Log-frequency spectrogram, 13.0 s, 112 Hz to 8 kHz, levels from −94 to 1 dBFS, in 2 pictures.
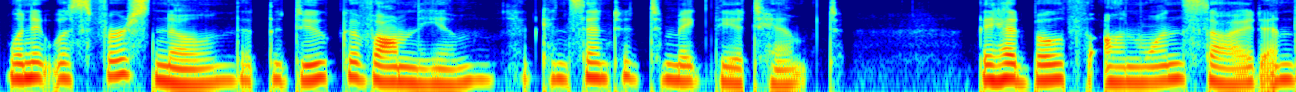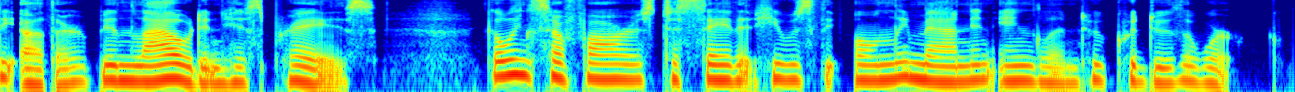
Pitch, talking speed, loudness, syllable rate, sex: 190 Hz, 225 wpm, -21 LUFS, 5.2 syllables/s, female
